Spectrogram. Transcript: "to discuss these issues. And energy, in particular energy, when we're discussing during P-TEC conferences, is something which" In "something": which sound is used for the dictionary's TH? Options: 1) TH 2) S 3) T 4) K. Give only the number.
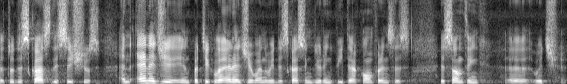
1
